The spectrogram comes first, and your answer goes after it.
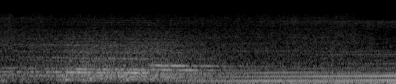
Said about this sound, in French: Cette voiture est vraiment très rapide.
